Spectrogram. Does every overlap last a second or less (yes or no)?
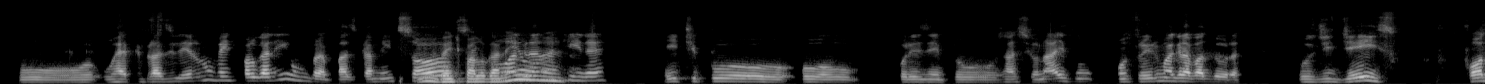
no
